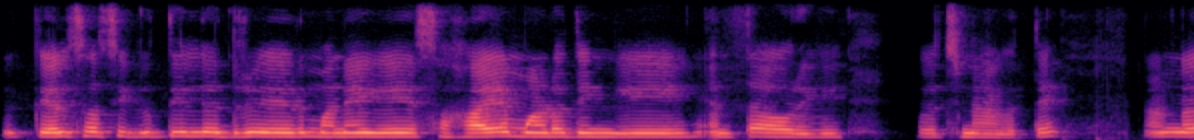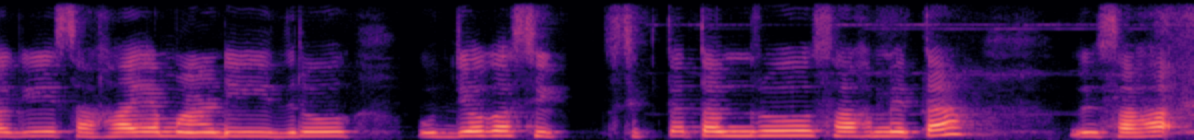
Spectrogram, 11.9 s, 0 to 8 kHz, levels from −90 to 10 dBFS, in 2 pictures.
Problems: background conversations at intervals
